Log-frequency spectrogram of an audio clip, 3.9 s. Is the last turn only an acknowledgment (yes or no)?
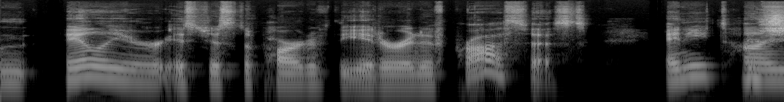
yes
